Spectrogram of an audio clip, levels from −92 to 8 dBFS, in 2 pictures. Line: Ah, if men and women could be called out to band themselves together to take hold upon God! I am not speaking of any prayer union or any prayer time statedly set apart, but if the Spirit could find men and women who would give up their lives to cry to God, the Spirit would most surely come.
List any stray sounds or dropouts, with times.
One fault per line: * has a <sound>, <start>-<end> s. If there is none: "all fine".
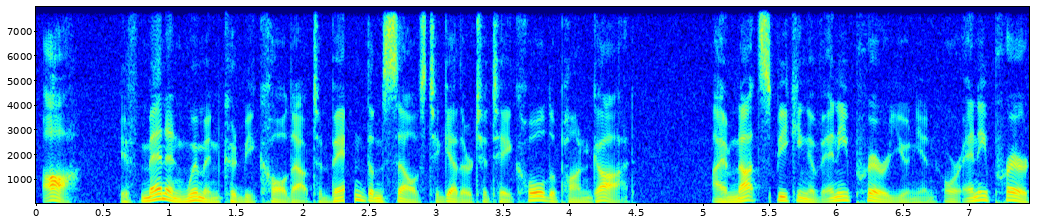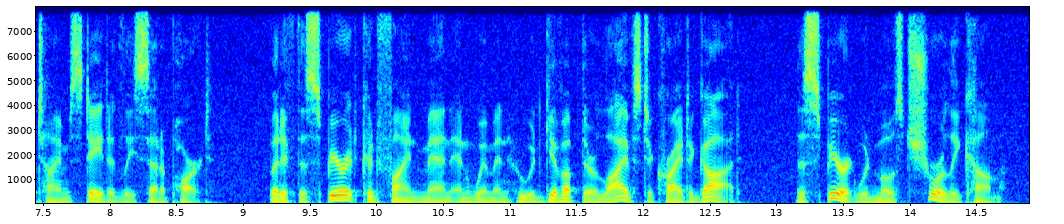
* has a dropout, 2.3-2.4 s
